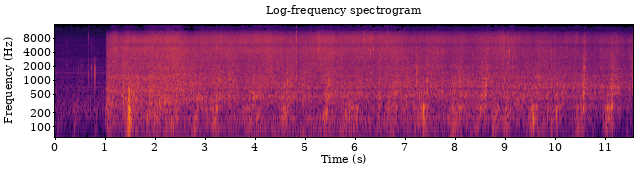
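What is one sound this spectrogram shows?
A geyser erupts with a loud, steady hiss and splashing roar.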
